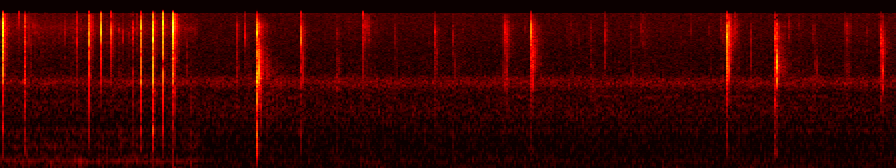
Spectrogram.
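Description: Firewood crackling and popping as it burns in a fire pit: a quick run of sharp pops in the first two seconds, then single pops about a second apart.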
